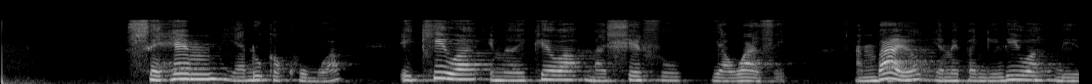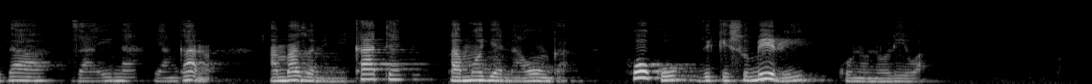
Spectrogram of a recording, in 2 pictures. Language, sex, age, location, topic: Swahili, female, 25-35, Dar es Salaam, finance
